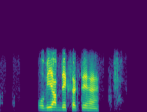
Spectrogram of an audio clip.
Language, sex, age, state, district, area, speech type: Hindi, male, 30-45, Bihar, Madhepura, rural, conversation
